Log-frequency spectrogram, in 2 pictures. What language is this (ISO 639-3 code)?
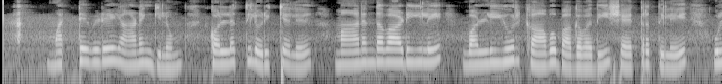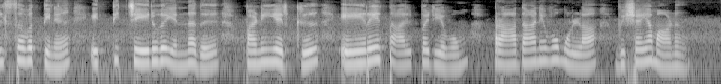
mal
